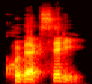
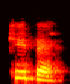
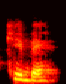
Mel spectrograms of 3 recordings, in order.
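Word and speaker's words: Québec: capital city of quebec when speaking french we simply cannot say quebec city which is a rather common mistake that we hear we must say quebec quebec let's go south of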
